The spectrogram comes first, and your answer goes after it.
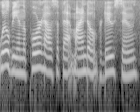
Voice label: follow, woman

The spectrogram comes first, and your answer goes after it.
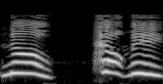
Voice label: fem no help me; epstein

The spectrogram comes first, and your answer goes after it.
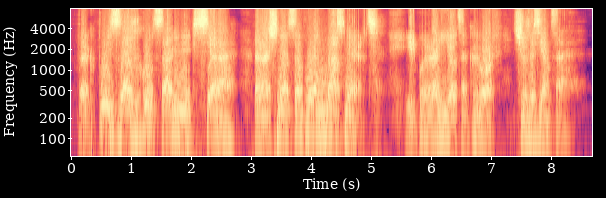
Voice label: announcer

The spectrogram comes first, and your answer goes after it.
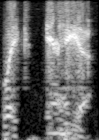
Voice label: old man

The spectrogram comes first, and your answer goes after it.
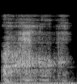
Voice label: hurt

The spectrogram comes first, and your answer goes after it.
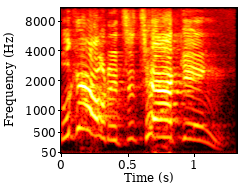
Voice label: fear

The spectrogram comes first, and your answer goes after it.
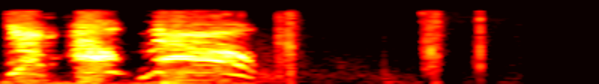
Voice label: mad guy

